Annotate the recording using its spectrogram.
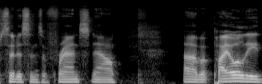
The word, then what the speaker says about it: Paoli: Where he does not have a pleasant reunion is with Paola. Am I saying that right? – Paoli, excuse me. – Paoli, I think.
